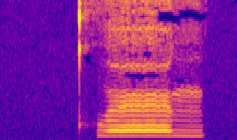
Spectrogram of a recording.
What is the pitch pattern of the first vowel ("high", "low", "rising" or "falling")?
high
